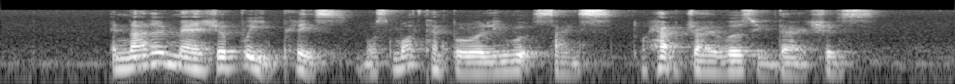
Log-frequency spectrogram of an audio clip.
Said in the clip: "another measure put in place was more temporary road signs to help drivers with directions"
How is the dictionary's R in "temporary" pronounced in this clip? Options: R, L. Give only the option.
L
